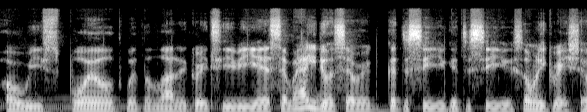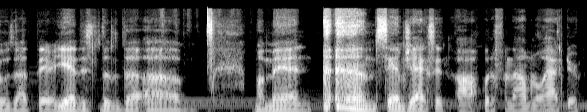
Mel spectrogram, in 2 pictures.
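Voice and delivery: ordinary talk, nothing marked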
